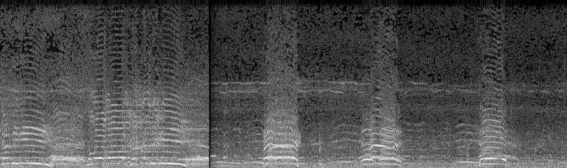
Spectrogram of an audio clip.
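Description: A man speaks loudly through a loudspeaker with animation.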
